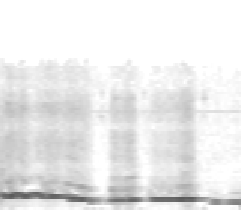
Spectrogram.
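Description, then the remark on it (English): A person whistles a short Western-style gunslinger tune, a few sustained notes gliding downward in pitch, clear with no talking. “That was my attempt at Clint Eastwood sort of like”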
